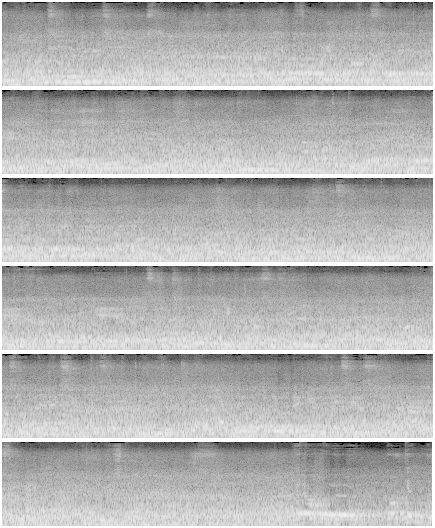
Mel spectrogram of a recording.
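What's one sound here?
A young man speaks with animation through a microphone and loudspeakers, outdoors.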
